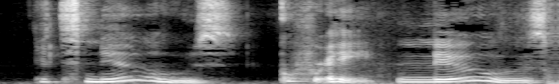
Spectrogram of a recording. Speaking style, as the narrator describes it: cried Little Joe

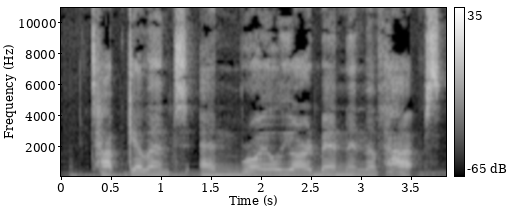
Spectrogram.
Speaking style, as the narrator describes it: cried

